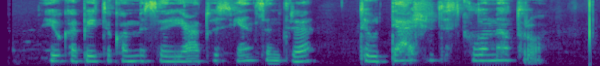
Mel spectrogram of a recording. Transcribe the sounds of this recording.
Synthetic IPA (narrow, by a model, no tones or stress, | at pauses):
jɛkɐpʲɛɪt̪ʲɪkɔmʲɪsɐɾʲɪjæːt̪ʊsʋʲiɛnt̪sʲɛnʲt̪ʲɾʲɛ | t̪ʲɛʊd̪̥ʲæːʃʲɪnt̪ʲɪskʲɪlˠɔmʲɛt̪ɾṵ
